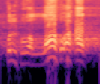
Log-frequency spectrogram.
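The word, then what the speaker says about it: قُلْ هُوَ اللَّهُ أَحَدٌ: আল্লাহ পাক রাব্বুল আলামন এখানে বলছেন কুলহু আল্লাহু আহাদ। এখানে কফ দিয়ে পড়ছেন কিন্তু অনেকেই ভুল করে উচ্চারণ সঠিক না হওয়ার কারণে তারা পরে কাফ দিয়ে।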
